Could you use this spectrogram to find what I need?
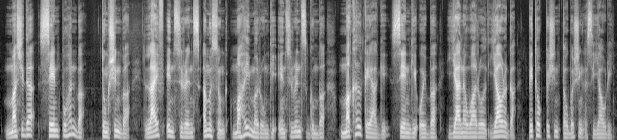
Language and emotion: Manipuri, neutral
